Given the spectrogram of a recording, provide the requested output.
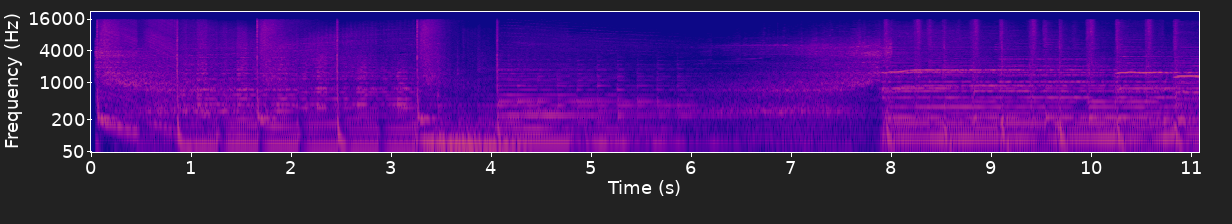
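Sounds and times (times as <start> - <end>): rising whoosh sweep: 5.8 - 9.1.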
